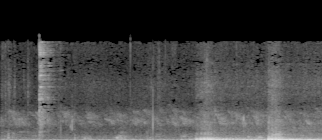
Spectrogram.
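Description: Handling noise from the phone as it is picked up and moved: a light click about half a second in, then a louder, low rubbing rumble against the microphone from a little past halfway on.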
